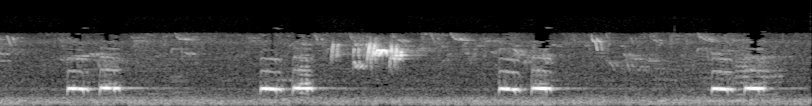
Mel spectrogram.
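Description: African cuckoo giving low, hollow paired hoots, both notes at about the same pitch, repeated every two to three seconds; other birds chirp faintly in the background.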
